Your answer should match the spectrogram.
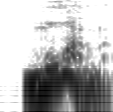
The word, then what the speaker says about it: moana: So obviously, i Aotearoa nei ko tā tātou whakahua ko te moana. Moana. Yeah? So we stress the moana. The rest of the Pacific actually don't pronounce it that way.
